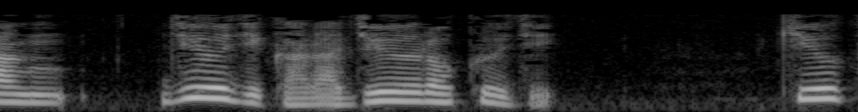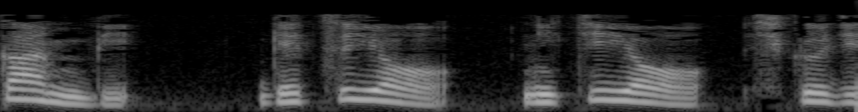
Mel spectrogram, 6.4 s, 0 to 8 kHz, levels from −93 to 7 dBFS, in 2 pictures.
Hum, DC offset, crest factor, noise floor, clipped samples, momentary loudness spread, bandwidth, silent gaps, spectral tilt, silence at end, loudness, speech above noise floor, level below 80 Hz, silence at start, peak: none; under 0.1%; 18 dB; -69 dBFS; under 0.1%; 14 LU; 5.8 kHz; none; -10.5 dB/octave; 0 s; -30 LUFS; 40 dB; -72 dBFS; 0 s; -12 dBFS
